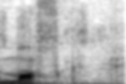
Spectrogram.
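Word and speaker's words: mosque: অফ মসজিদ করে দাও মসজিদ বা মস্ক যা করবে উচ্চারণটা মস্ক হবে মস্ক আচ্ছা ইউ উইল বি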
